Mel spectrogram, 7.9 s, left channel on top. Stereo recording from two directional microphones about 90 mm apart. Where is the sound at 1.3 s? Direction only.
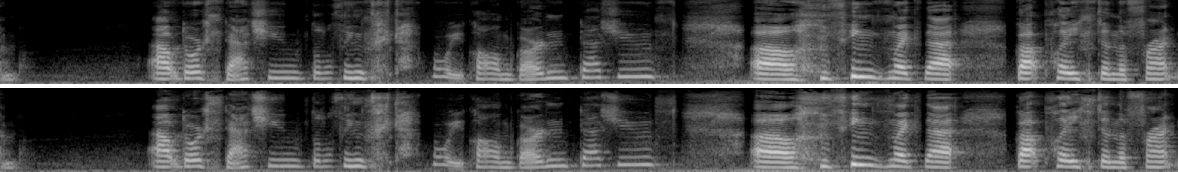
20° left (ahead or behind).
